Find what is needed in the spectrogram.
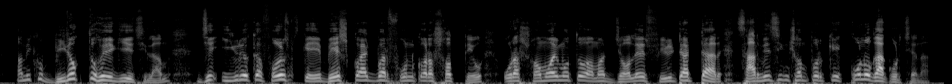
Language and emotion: Bengali, angry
